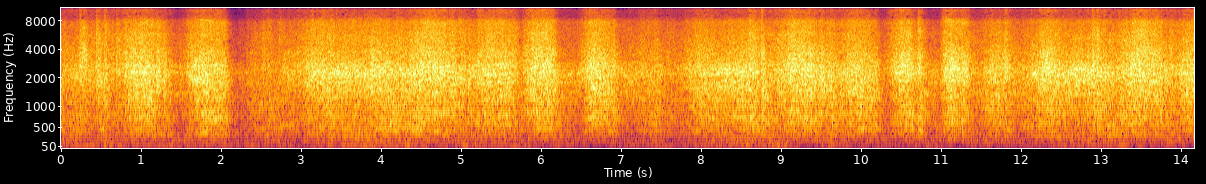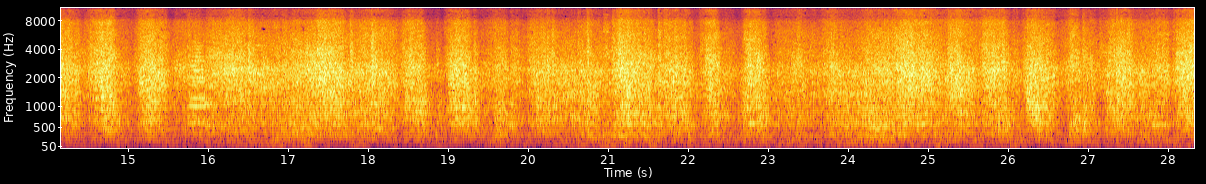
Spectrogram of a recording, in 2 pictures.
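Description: Container flat wagons of a freight train rolling past at close range: a steady rumble and rattle of steel wheels on the rails, with frequent irregular clicks and knocks.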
